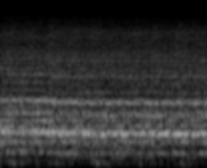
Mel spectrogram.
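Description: Layered voices holding one long wordless note, choir-like, from an AI-isolated rock vocal track.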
